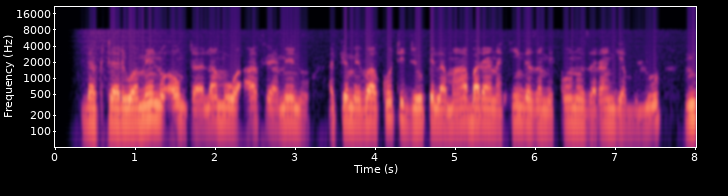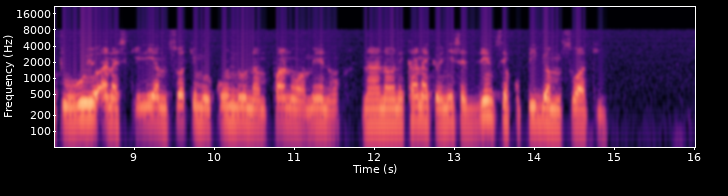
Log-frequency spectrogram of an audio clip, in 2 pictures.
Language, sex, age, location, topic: Swahili, male, 18-24, Nairobi, health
